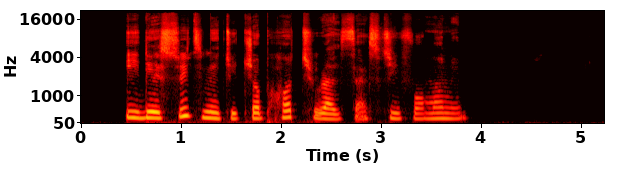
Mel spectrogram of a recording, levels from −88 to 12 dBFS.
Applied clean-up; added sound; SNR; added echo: neural mask model DeepFilterNet 3.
